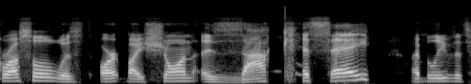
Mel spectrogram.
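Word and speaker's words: Izaakse: south africa his name is his name is pronounced isaacs isaacs okay so this is how you pronounce it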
